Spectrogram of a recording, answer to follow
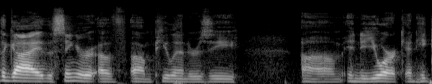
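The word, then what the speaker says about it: Peelander-Z: Peelander Z, yeah.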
